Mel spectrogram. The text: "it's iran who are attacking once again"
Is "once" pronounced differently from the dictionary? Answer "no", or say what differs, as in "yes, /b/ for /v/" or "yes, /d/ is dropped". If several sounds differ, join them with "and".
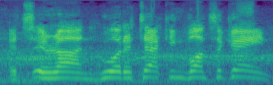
no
